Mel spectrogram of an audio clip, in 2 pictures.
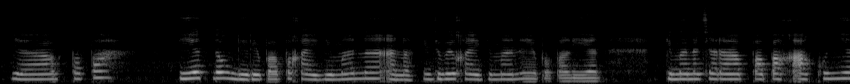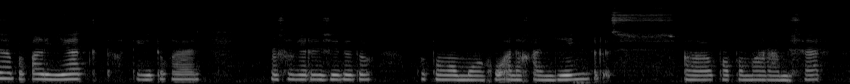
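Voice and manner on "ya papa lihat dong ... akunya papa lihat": ordinary talk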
